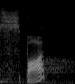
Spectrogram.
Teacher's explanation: if you have spot, that T is actually never opened back up.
